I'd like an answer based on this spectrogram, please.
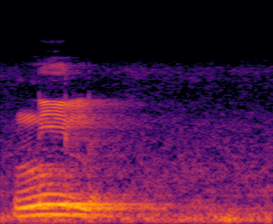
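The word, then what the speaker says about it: kneel: kept, kept, keeping, कीप्स, नील, घुटने टेकना, नेल्ट, नेल्ट, नीलिंग, नील्स, यानी अगर एन के पहले के होगा तो साइलेंट होता है, नो, जानना, न्यू, नोन,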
